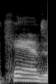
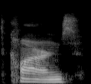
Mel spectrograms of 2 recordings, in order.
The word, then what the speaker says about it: Cairns: to to Cairns Australia I mean Kansas is the way Americans say it or Carnes if you're from Australia well that was where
